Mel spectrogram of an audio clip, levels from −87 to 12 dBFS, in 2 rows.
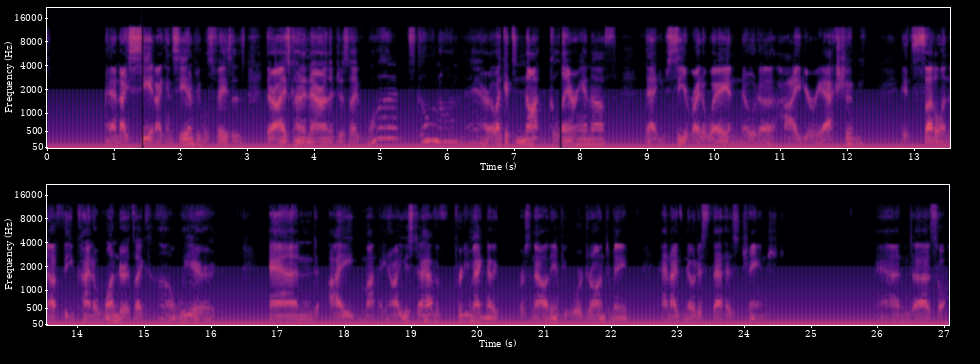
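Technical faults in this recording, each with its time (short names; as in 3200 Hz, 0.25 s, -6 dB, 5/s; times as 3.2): buzz 50 Hz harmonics 40 -39 dBFS
1.42–1.45 gap 29 ms
7.69–7.72 gap 34 ms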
